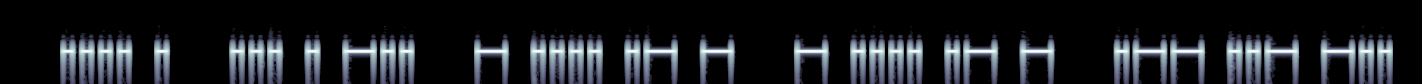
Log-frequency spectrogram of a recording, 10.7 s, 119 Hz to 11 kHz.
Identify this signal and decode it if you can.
Morse code, heard as a keyed tone, about 17 wpm, 700 Hz. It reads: HE SED THAT THAT WUD
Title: Sentences from Top 200 Words and Abbreviations 17wpm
